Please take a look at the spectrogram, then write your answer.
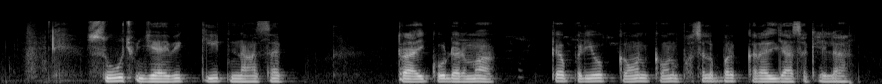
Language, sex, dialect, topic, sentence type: Bhojpuri, male, Western, agriculture, question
